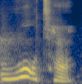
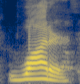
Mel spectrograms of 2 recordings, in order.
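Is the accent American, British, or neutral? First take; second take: British; American. First: It has a hard t and no r. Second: The t sounds like a d. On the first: "let me pronounce the British one" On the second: "they would pronounce it like water"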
